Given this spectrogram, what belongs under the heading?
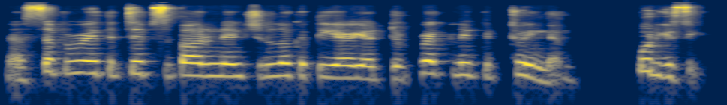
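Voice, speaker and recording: A woman's voice: fairly high pitch, fast, mellow, voice pushed up, close to an everyday voice. A woman putting on a Brooklyn accent to voice a fit, friendly man in his mid-forties, explaining things in a chatty way while reading a novel aloud to friends. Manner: chatty and explaining, with playful laughs breaking through.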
